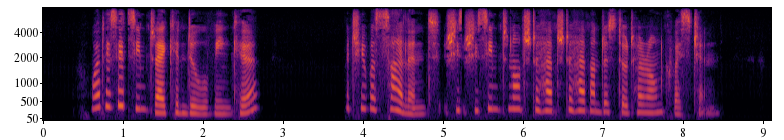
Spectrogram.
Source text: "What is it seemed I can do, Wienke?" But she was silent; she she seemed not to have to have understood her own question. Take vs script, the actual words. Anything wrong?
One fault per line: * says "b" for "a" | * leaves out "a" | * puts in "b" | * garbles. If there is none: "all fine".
all fine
